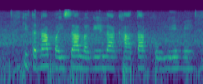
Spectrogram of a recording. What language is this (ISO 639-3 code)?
bho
